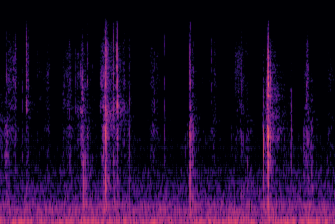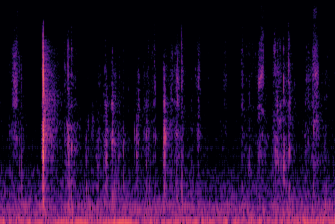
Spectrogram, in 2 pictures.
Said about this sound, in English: I'm going to pick out some fortune cookie oracle cards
